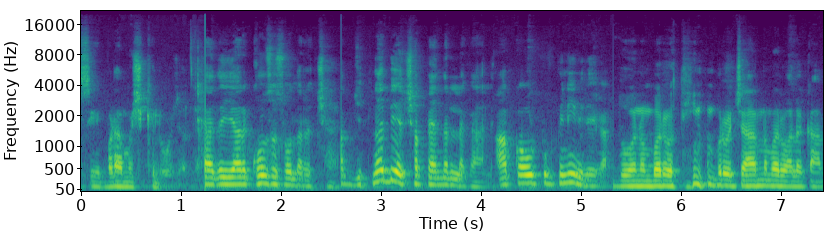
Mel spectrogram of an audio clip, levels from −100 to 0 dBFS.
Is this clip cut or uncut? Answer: cut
